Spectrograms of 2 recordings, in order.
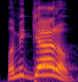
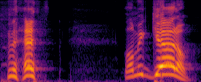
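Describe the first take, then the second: First: Higher and louder, straight-faced; mock eager yell. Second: Slow and loud, laughing through it; laughing mock yell. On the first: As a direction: yell it again, no laugh, pushy. Same plea repeated without laugh. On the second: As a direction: crack up while yelling to get him. Same plea, laughing, drawn out.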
